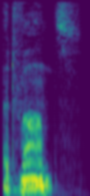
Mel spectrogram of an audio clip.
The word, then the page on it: advance: British English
